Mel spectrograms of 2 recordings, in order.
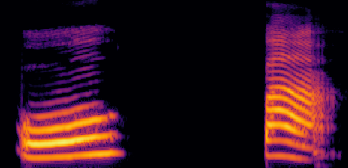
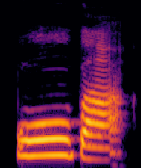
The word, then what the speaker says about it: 오빠: 오빠 오빠 If you accidentally say this letter as the unaspirated version, the meaning will change. 오바 오바 The first word means older brother, and the one without the tense means over.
